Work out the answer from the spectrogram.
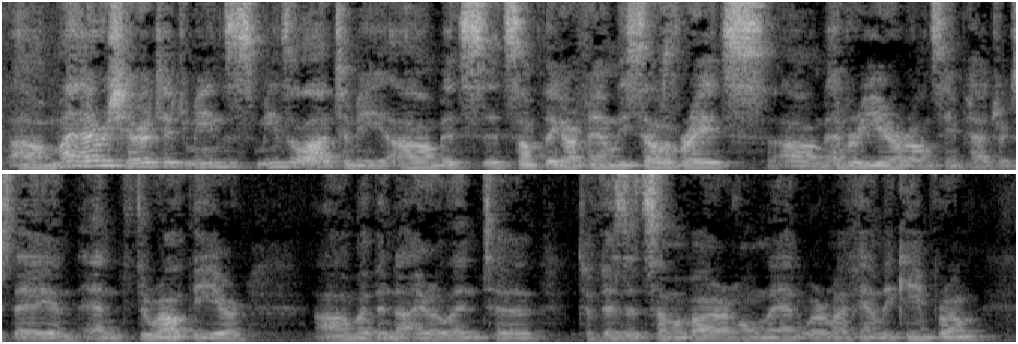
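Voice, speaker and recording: A man's voice: medium pitch, steady tone, fairly quick, a little mellow. A man chatting casually as a guest, hesitant with many fillers and restarts. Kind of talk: casual chat. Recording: echoey room from far off.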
